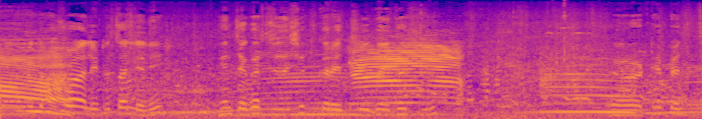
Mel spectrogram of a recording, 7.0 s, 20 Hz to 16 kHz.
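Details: Jersey cattle at the Sangola cattle market in Solapur, Maharashtra, India, on 15 October 2023: several drawn-out, harmonically rich moos rise and fall one after another, with a low crowd murmur underneath.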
